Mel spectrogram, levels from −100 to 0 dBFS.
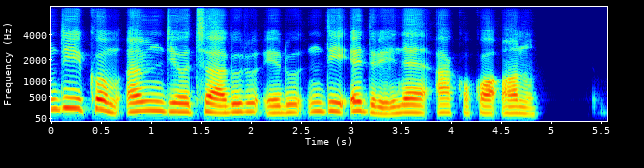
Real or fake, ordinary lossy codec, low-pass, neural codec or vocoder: fake; none; none; codec, 16 kHz, 0.3 kbps, FocalCodec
